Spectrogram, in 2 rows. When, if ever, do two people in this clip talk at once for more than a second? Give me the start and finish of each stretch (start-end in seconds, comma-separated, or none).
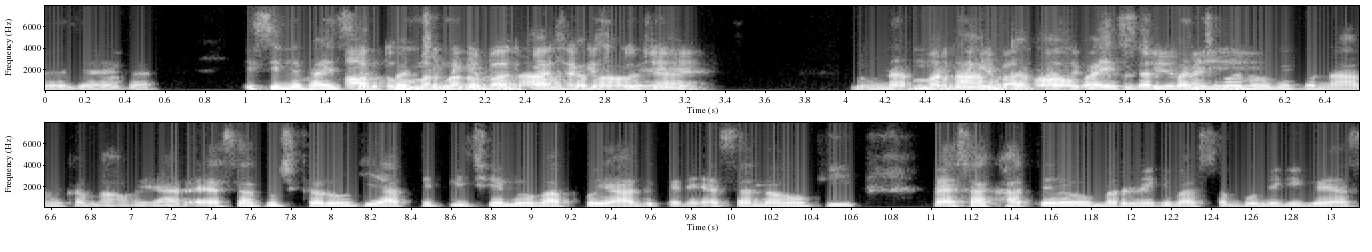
1.5-3.2, 4.3-5.9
